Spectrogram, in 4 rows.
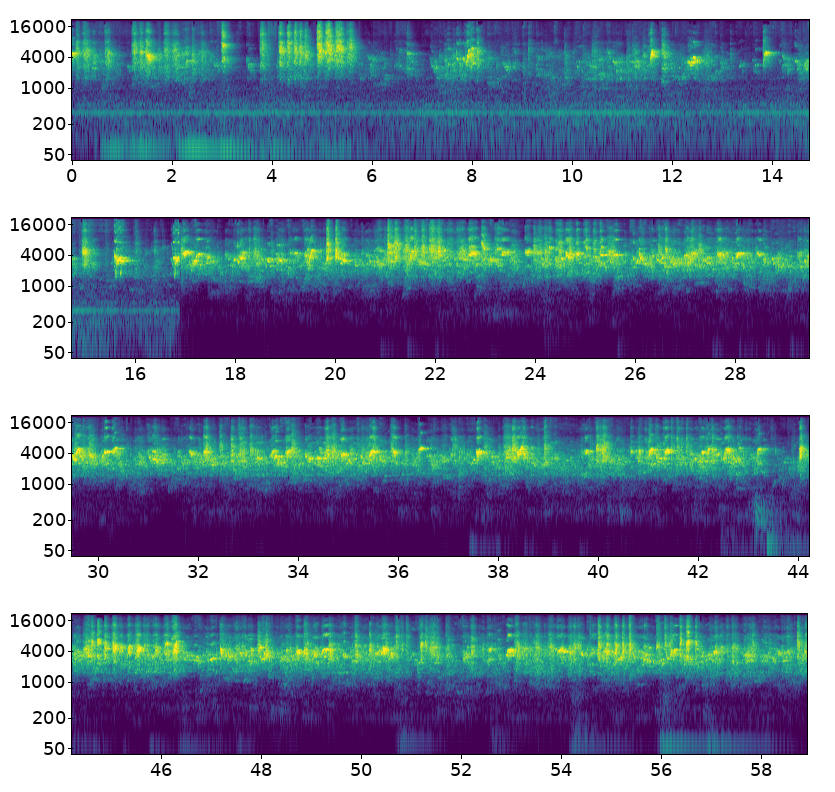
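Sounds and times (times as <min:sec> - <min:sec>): budgerigars chattering and squawking: 0:00.0 - 0:16.9.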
